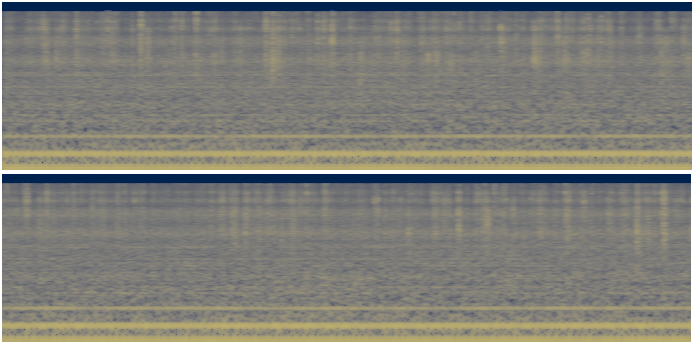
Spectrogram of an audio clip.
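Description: Idling engine giving a steady low drone, with faint crackling from the burning wooden barn.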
